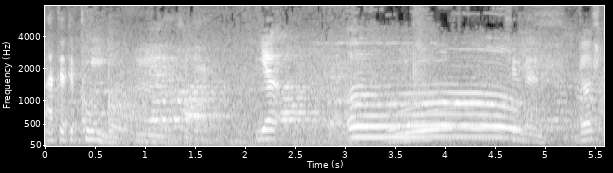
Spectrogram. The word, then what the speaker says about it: Antetokounmpo: Paano ba pronounce last name niya? Antetokounmpo. Antetokounmpo.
